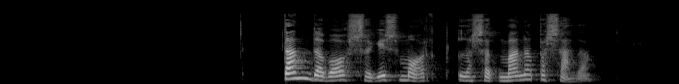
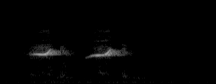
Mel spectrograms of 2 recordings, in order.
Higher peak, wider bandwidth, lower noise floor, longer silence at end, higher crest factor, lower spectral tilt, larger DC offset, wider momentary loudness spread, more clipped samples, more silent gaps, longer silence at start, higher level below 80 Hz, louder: first, -2 dBFS vs -22 dBFS; second, 11.5 kHz vs 15.5 kHz; first, -88 dBFS vs -75 dBFS; about the same, 0.9 s vs 0.9 s; first, 28 dB vs 16 dB; first, -2.5 dB/octave vs -1 dB/octave; neither; first, 15 LU vs 11 LU; neither; neither; first, 2.85 s vs 0.3 s; about the same, -86 dBFS vs -88 dBFS; first, -27 LUFS vs -34 LUFS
